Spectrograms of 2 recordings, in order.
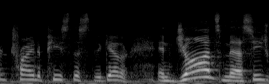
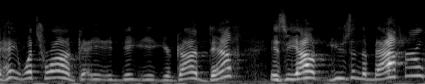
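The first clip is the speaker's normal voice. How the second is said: put-on playful teasing, slow, drawn-out "your"; 3 semitones higher, 5 dB louder than usual. Retelling what one man said to people crying out to their god, retelling a teasing taunt. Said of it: "He was teasing them".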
